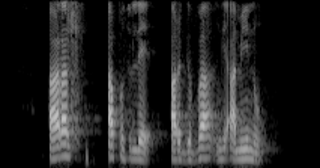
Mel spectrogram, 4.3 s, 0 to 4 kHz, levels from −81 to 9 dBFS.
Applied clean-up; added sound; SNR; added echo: none; none; none; none.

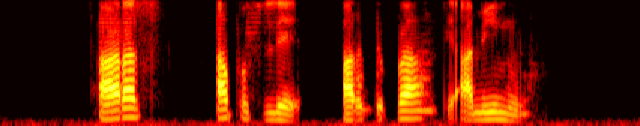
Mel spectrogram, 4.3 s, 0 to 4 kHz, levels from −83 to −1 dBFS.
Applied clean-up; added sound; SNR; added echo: neural diffusion model UNIVERSE++.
